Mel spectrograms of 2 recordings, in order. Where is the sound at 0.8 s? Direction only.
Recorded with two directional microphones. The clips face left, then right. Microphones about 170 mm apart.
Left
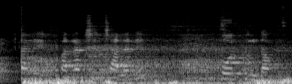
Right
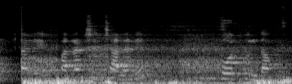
30° left (ahead or behind).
